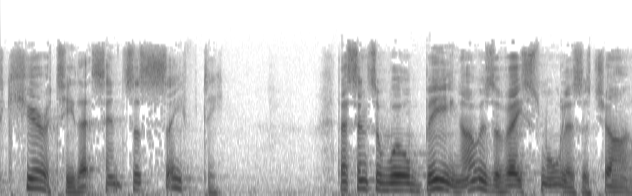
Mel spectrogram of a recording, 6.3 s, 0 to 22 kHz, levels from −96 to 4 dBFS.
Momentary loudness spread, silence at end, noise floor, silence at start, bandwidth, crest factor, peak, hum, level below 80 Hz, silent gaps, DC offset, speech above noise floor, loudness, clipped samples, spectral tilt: 10 LU; 0 s; -60 dBFS; 0 s; 9.4 kHz; 18 dB; -10 dBFS; none; -48 dBFS; none; under 0.1%; 34 dB; -26 LUFS; under 0.1%; -5 dB/octave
